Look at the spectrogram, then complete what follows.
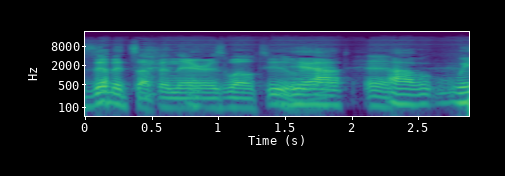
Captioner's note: laughter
